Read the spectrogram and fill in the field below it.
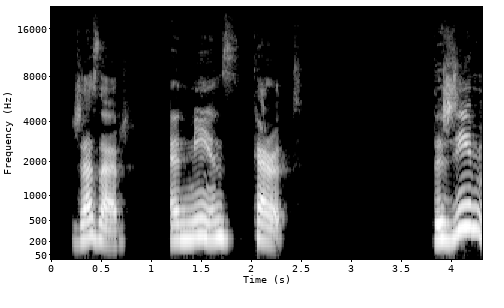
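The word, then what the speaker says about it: جزر: It's pronounced jazar and means carrot.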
